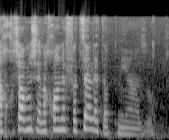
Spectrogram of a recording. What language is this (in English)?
Hebrew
